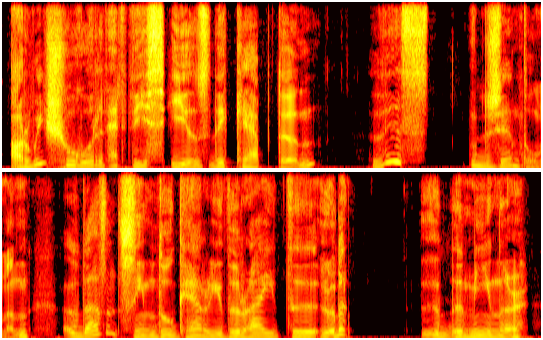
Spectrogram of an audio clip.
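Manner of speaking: slow, deliberate creature voice; odd-voiced, cautious sidekick with halting phrases; wary amphibian companion. A narrator's reading. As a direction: question it doubtfully, word by word.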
